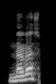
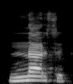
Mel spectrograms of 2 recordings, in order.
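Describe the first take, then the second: First: नरस in two syllables, "na-ras"; wrong full R. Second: नर्स as one syllable, "nars"; no vowel between r and s in नर्स; half R. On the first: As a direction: sound a whole "ra" inside नरस. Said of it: "पूरा रा लग जाएगा". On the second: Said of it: "इसको कैसे पढ़ते अपन". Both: Shown as a demonstration.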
